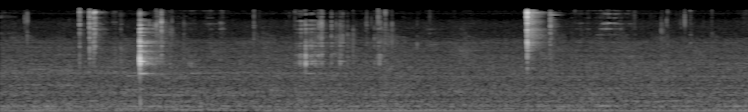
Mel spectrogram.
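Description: Hard objects clinking: two sharp clinks about four seconds apart, with a few lighter clicks between them, over a steady low hum.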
